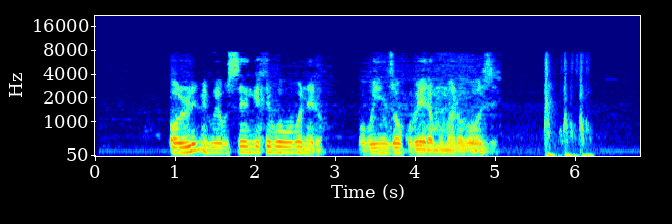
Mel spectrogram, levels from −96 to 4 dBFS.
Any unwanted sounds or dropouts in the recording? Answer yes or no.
yes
